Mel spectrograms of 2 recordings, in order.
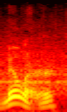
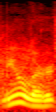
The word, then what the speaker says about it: Mueller: So we had a fan yesterday who said it's Miller, but in the pronunciation guide, and then I talked to Jeff Crenshaw, who is the recruiting coordinator. He said it's Mueller, so that's why I'm going with that.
